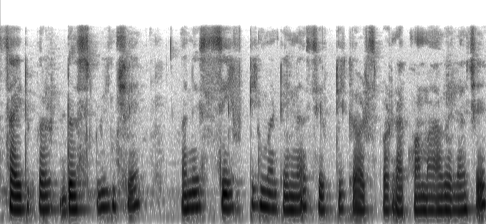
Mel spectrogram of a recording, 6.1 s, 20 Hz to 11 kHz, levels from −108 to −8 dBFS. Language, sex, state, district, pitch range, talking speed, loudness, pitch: Gujarati, female, Gujarat, Valsad, 155-185 Hz, 130 wpm, -19 LUFS, 170 Hz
